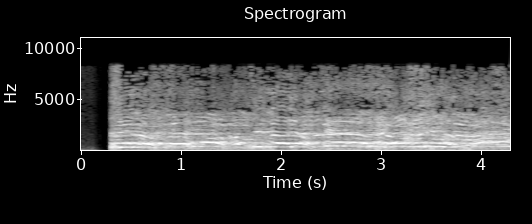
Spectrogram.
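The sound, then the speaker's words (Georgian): Loud crowd shouting insults at opposition party representatives in several regions, many voices yelling together in a dense, continuous din. “ასე შეურაცხყოფელი შეძახილებით, კვერცხების როლითა და ფიზიკური ანგარიშსწორების მუქარით დახვდნენ რამდენიმე რეგიონში ოპოზიციური პარტიების წარმომადგენლებს.”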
